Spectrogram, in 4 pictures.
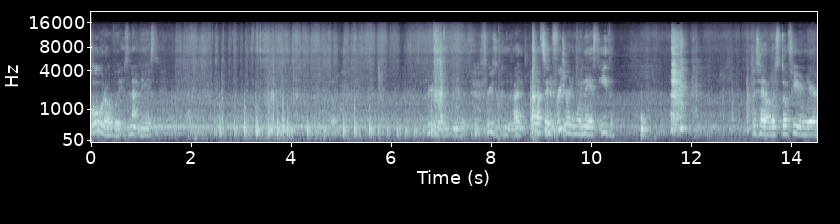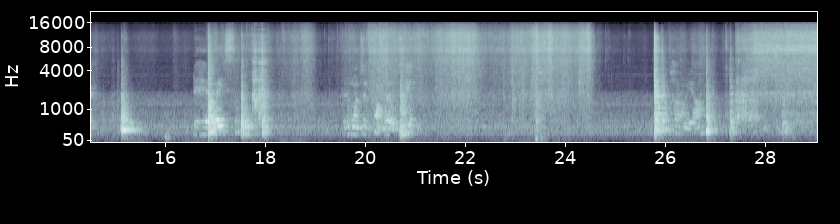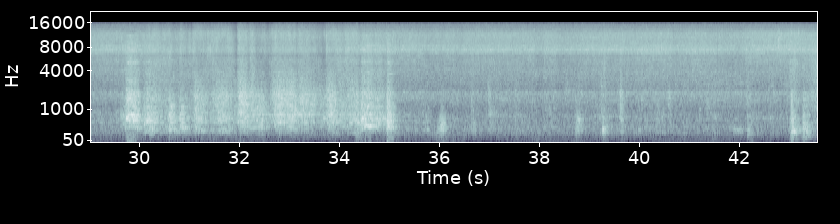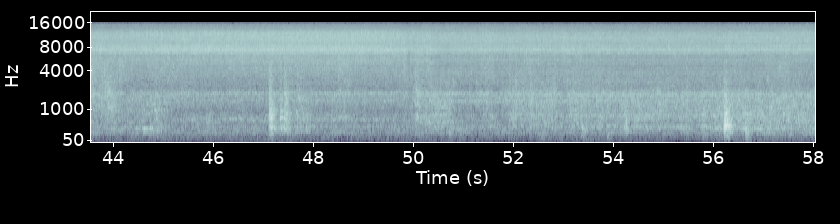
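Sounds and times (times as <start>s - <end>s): loud steady hiss: 27.8s - 58.0s.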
